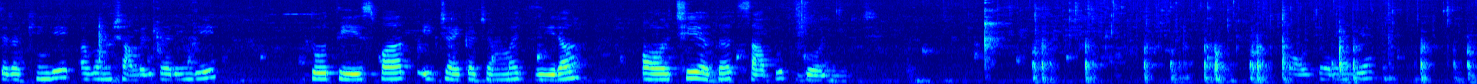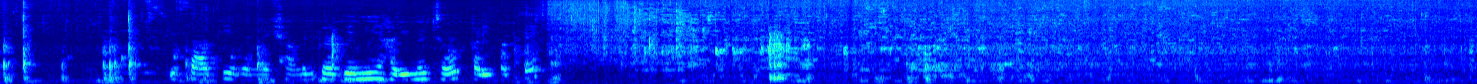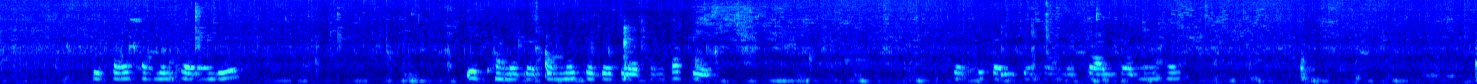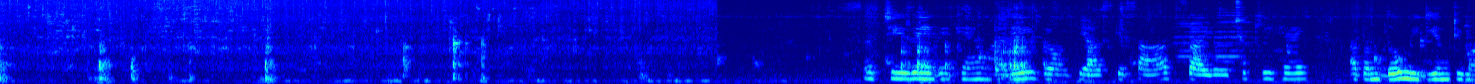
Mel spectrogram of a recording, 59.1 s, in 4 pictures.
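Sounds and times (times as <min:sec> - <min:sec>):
frying sizzle in hot oil: 0:00.0 - 0:56.2, 0:56.9 - 0:59.0
spatula scraping a pan: 0:21.3 - 0:29.5, 0:32.8 - 0:47.1, 0:53.4 - 0:54.7
wooden spatula scraping and clattering: 0:21.6 - 0:27.9, 0:53.3 - 0:54.8.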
